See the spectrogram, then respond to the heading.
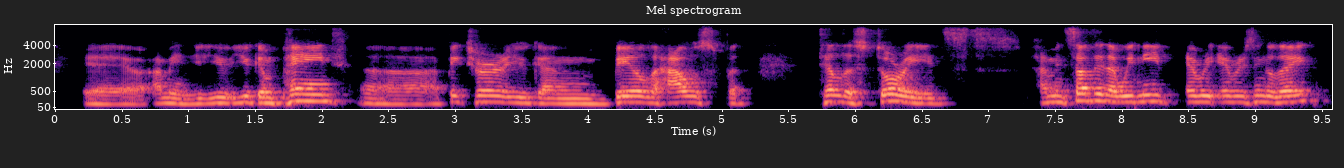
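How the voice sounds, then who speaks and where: Speaking at a moderate pace, a man shows ordinary pitch variation and an Argentine accent. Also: fairly high pitch for a man. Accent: Argentinian. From Argentina. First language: Spanish. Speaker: filmmaker. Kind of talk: interview. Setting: video call. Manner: halting.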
